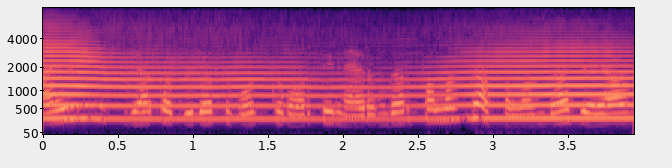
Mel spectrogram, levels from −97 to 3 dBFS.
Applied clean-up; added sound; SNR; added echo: none; Trumpet; -4 dB; none.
